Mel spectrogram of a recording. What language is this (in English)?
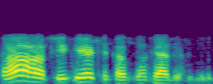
Maithili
